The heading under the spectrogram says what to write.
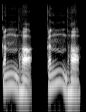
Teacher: कंधा कंधा सिर्फ नाक का इस्तेमाल हो रहा है। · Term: अनुस्वार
